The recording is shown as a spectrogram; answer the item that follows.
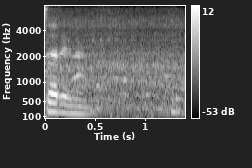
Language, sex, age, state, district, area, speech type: Telugu, female, 18-30, Telangana, Karimnagar, urban, spontaneous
